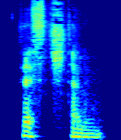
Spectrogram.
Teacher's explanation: we have an S before a T here, so make sure you say sh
